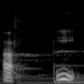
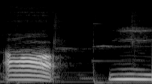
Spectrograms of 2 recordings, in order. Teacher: ದೀರ್ಘ ಸ್ವರಗಳನ್ನ ಸ್ವಲ್ಪ ಹೆಚ್ಚು ಉಸಿರನ್ನ ಕೊಟ್ಟು ಉಚ್ಚಾರಣೆಯನ್ನ ಮಾಡ್ತೀವಿ. ಆ ಈ ಅಂತ ಹೇಳುವಾಗ ಅಕ್ಷರಗಳಿಗೆ ಸಮಯ ಜಾಸ್ತಿ ತಗೊಳ್ತೀವಿ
